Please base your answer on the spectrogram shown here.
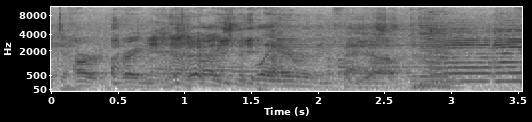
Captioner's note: laughs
